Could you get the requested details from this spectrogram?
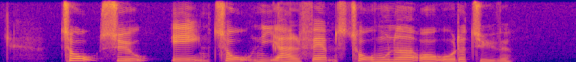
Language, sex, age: Danish, female, 50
